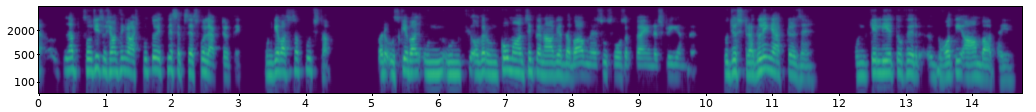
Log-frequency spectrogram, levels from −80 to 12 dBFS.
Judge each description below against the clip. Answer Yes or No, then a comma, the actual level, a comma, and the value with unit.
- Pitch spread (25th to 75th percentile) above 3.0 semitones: Yes, average, 3.5 semitones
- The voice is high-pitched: No, medium, 170 Hz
